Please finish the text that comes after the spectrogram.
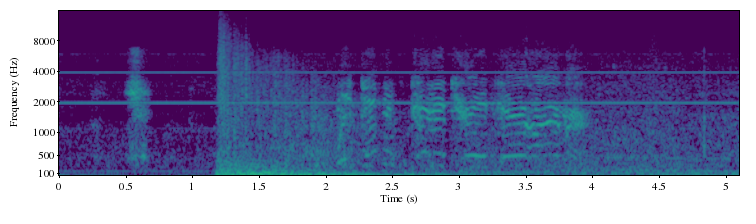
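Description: A tank cannon fires in World of Tanks during a Centurion 7/1 match, one loud heavy blast followed by rumbling game noise and engine drone, with someone talking over it.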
